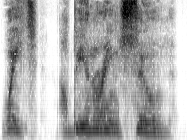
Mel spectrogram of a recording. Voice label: Target Wait, Male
